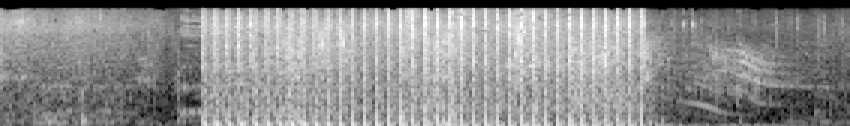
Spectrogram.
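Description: A rifle fires a long rapid burst.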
